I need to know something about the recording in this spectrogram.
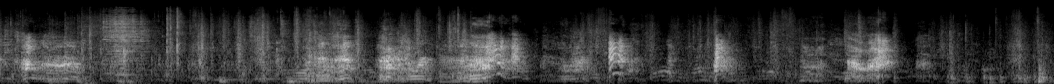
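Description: Great Dane puppies barking during rough play: a string of short barks, with the loudest outbursts near the middle and toward the end.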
